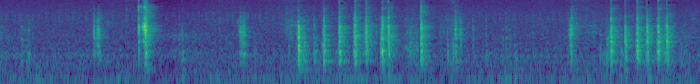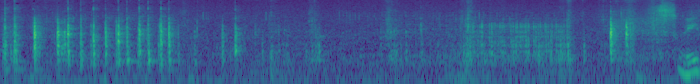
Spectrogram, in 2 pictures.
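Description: Bursts of rapid clicking from a wrench tightening the axle nut that holds a new skateboard wheel on its truck axle, with a short whir near the end.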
